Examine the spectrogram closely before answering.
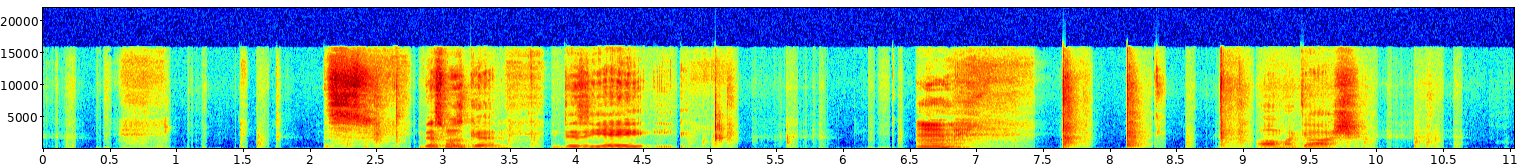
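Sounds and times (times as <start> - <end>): person humming: 6.6 - 7.0.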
